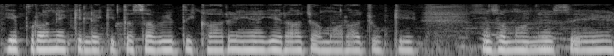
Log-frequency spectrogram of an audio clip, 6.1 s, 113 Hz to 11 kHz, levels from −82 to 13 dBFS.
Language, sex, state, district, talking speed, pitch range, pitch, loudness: Hindi, female, Delhi, New Delhi, 135 wpm, 185-195 Hz, 190 Hz, -17 LUFS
